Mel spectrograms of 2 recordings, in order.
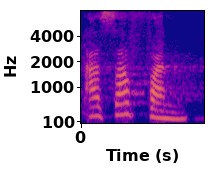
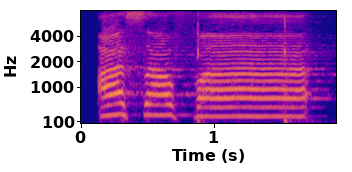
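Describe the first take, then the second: First: The word ends with an added n sound. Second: The word ends on an open vowel. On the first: The speaker calls it wrong. "jangan asafan karena berada di akhir kalimat" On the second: The speaker calls it right.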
